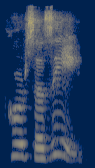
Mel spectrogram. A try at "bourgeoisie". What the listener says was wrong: Ê, bour nha. Bour. Bour. Không phải poor, poor là nghèo. Cái chữ bờ phải giọng dạy lên. Bourgeoisie.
